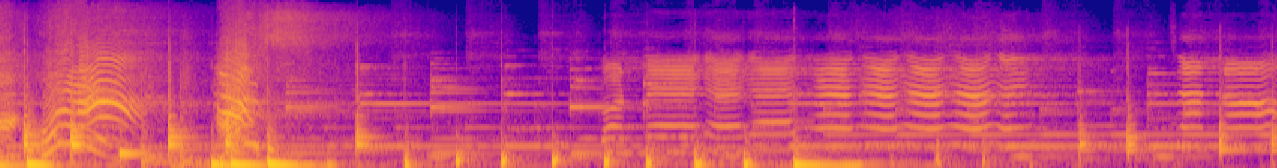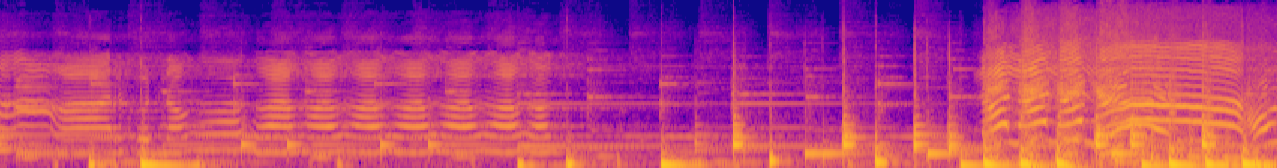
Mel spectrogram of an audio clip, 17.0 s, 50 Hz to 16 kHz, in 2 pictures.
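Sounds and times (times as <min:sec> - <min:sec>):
high wavering melody: 0:00.0 - 0:03.3
ringing gamelan tones: 0:00.0 - 0:17.0.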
